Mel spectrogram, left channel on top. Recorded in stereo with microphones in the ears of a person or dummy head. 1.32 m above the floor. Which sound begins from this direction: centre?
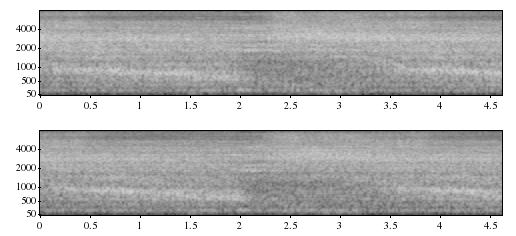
Running water, at 0.0 s.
